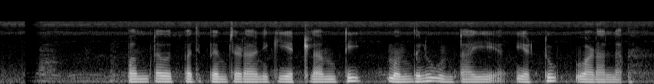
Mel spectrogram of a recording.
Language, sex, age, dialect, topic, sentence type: Telugu, male, 18-24, Southern, agriculture, question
